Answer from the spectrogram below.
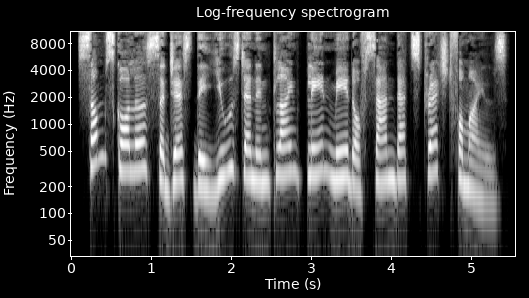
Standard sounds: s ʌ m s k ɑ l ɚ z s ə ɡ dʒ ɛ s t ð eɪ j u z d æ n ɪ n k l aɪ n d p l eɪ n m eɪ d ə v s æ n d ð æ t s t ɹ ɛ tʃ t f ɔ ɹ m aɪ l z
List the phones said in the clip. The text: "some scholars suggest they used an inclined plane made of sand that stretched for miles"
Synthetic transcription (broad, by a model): s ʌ m s k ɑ l ɚ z s ə ɡ dʒ ɛ s t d eɪ j u z d æ n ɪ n k l aɪ n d p l eɪ n m eɪ d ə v s æ n d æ t s t ɹ ɛ tʃ t f ɔ ɹ m aɪ l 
